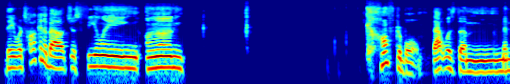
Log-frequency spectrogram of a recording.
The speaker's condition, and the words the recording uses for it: Stuttering. Like I have a hard time ordering in restaurants and like talking on the phone and, you know, talking to somebody I don't know.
